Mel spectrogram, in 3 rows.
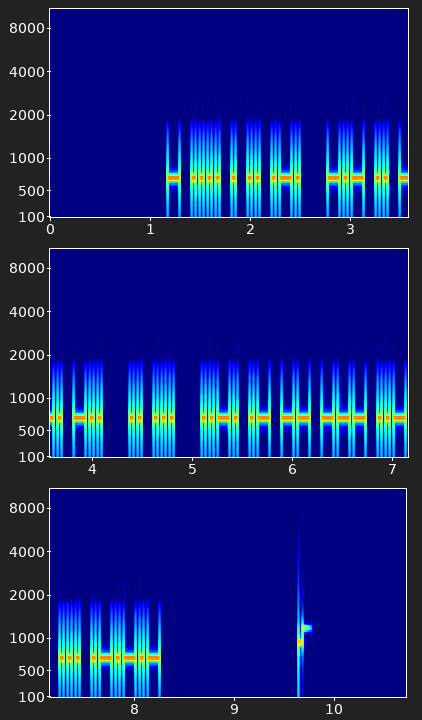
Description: Morse code, heard as a keyed tone, about 30 wpm, 700 Hz. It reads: THEIR KIND IS FAMOUS.
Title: Sentences from Top 1500 Words 30wpm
